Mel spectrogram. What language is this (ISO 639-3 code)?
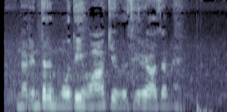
urd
